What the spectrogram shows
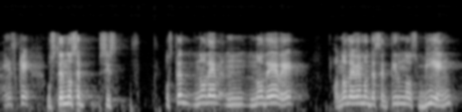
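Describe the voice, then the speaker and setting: Male pastor, sermon delivery, rhetorical questions, bright forceful tone, lo-fi recording. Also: sits high. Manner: asks rhetorical questions and repeats key phrases. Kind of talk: Bible-teaching sermon. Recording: dull lo-fi sound.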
